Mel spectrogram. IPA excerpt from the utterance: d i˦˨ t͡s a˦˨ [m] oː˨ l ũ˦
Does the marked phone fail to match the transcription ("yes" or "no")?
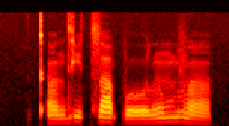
yes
